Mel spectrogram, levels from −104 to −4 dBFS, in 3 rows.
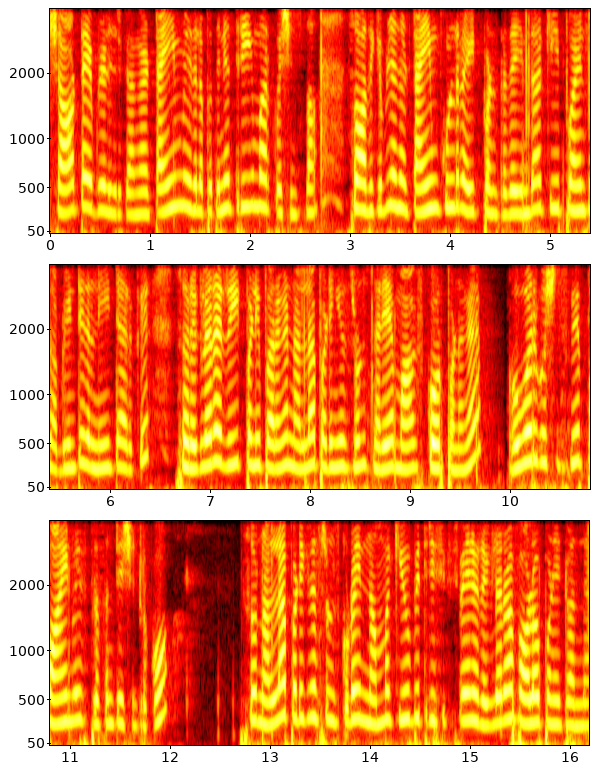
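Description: At 4.42 s there's a short stall from a late packet. The packet didn't arrive on time, so the jitter buffer ran dry and the receiver held the last sound for about 22 ms before picking up where it left off. Nothing is lost, but playback now runs 22 ms later, and you hear that spot as a slight drag or buzz.

Right after, at 4.48 to 4.52 s, comes a short concealed packet loss. This time 20 ms never reached the decoder, so the receiver extended the preceding sound to cover the gap and blended back in. It comes across as a quick smear or wobble. The same thing happens at 8.57 to 8.61 s, where another 20 ms is patched over. Both land in audio that's already band-limited, with nothing above 4 kHz, which is what you'd expect from G.711 mu-law on a call path.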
